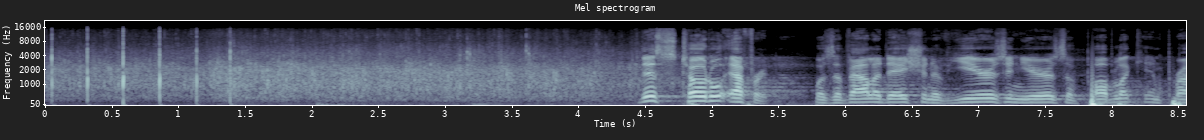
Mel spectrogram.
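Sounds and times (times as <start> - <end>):
audience applause: 0.0 - 4.6
speech: 4.5 - 8.5.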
